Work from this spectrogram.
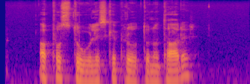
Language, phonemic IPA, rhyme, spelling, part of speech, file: Norwegian Bokmål, /apʊˈstuːlɪskə pruːtʊnʊˈtɑːrər/, -ər, apostoliske protonotarer, noun, Nb-apostoliske protonotarer.ogg
- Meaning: indefinite plural of apostolisk protonotar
